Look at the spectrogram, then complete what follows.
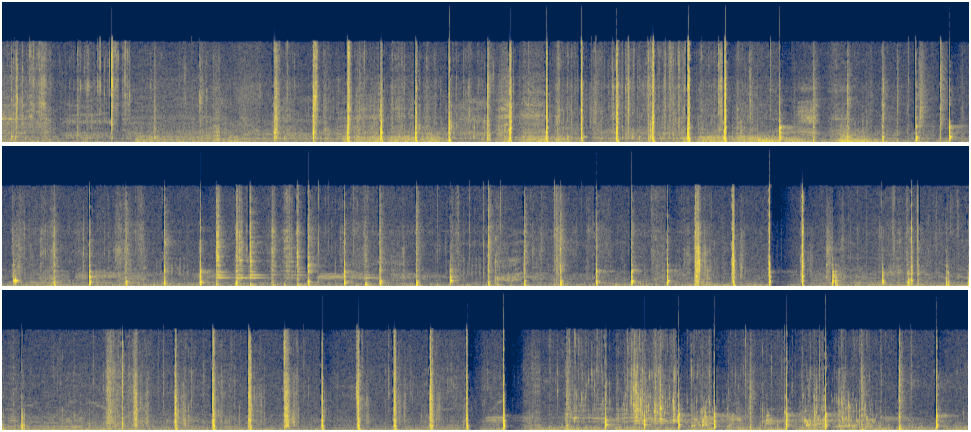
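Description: Knife chopping food on a wooden cutting board: a long run of sharp chops, about two to three a second, broken twice by a short gap.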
